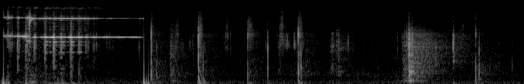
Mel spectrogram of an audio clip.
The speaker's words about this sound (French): Gustave était absent, l'on sonne à la porte.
